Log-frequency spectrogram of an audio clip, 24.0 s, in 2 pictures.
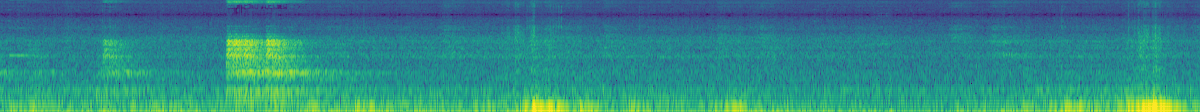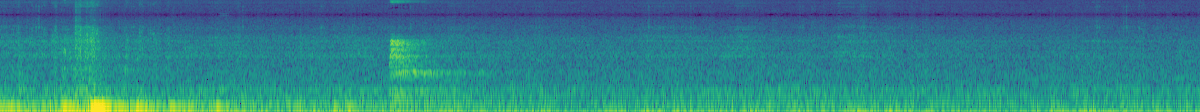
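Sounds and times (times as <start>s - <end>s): train knocks: 0.0s - 4.5s
freight train wheels rumbling: 0.0s - 24.0s.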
